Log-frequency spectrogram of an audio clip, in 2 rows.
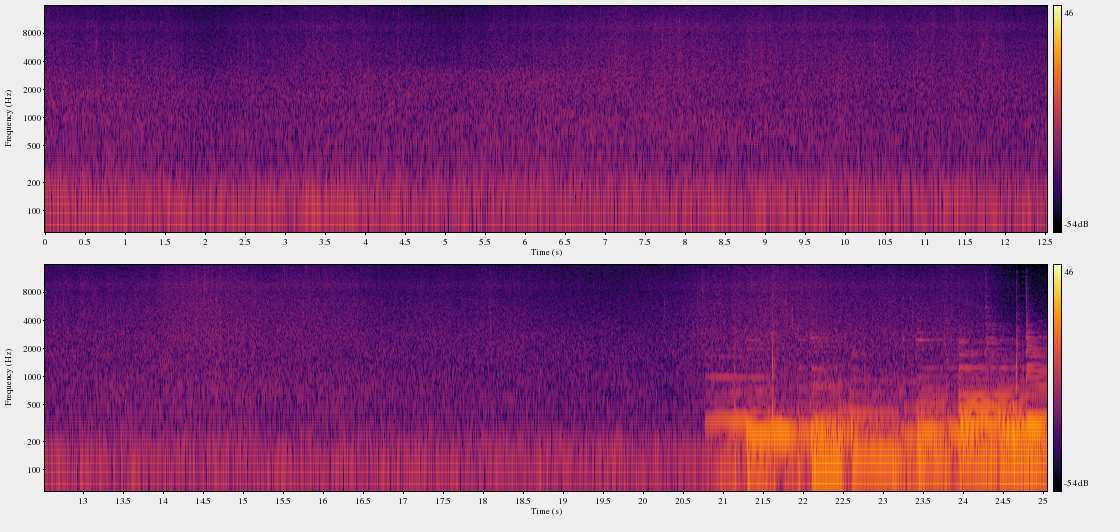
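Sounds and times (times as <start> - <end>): steady hiss: 19.6 - 24.6.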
